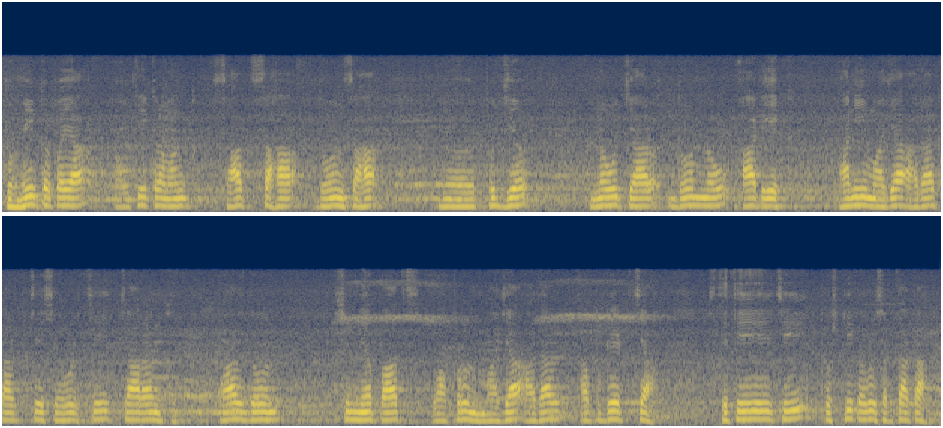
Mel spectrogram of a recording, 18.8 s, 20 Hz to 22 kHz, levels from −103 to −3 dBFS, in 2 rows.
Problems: constant background noise, background conversations at intervals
